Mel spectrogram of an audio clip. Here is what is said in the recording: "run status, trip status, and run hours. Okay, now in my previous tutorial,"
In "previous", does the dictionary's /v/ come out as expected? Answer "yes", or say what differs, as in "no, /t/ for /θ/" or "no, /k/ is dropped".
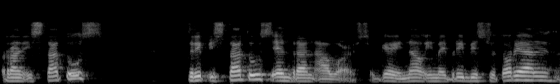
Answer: no, /b/ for /v/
